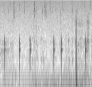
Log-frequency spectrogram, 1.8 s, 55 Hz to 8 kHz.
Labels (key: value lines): label: biophony, knock croak
recorder: SoundTrap 300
